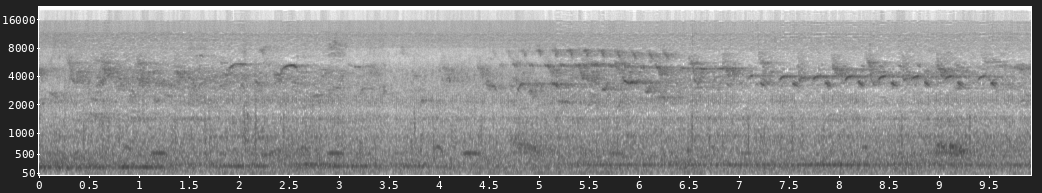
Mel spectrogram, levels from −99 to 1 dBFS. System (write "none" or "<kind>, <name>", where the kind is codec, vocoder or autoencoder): none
